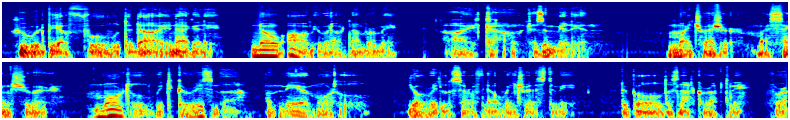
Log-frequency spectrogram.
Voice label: Dragon Narration

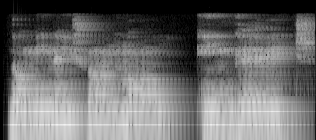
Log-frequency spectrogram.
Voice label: robot voice

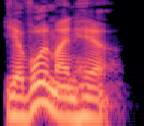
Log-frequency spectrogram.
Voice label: German voice; wyrmsun

